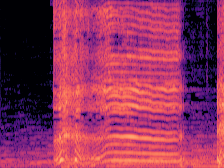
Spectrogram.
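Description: A child suddenly bursts into tears, letting out a loud, wavering wail that climbs, then holds steady for more than a second before breaking off, with a fresh sob starting just at the end.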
